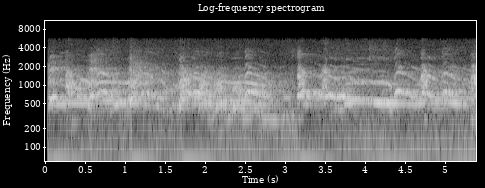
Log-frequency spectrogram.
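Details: Several dogs, three of them from one household, howling together with dogs in neighbouring yards, a chorus that happens at least once a day; overlapping long wavering howls slide up and down in pitch, with short sharp yelps cutting in.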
